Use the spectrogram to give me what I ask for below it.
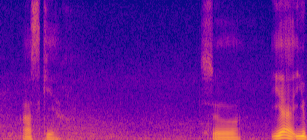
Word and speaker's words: Askia: So it's actually pronounced Asia. Asia.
